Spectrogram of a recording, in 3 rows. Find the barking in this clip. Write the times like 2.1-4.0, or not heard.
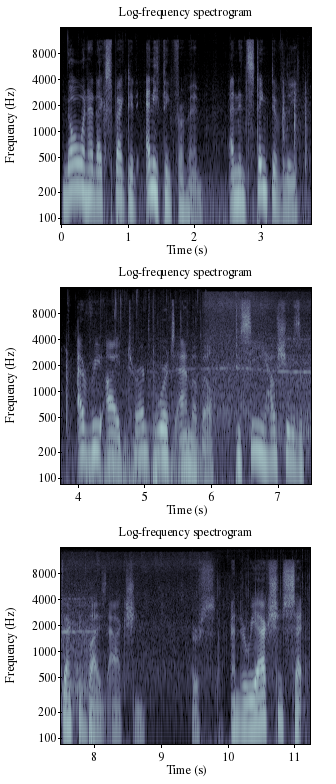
not heard.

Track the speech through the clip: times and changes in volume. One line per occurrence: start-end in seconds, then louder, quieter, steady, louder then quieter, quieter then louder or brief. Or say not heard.
0.0-8.8 steady
9.4-11.2 brief.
